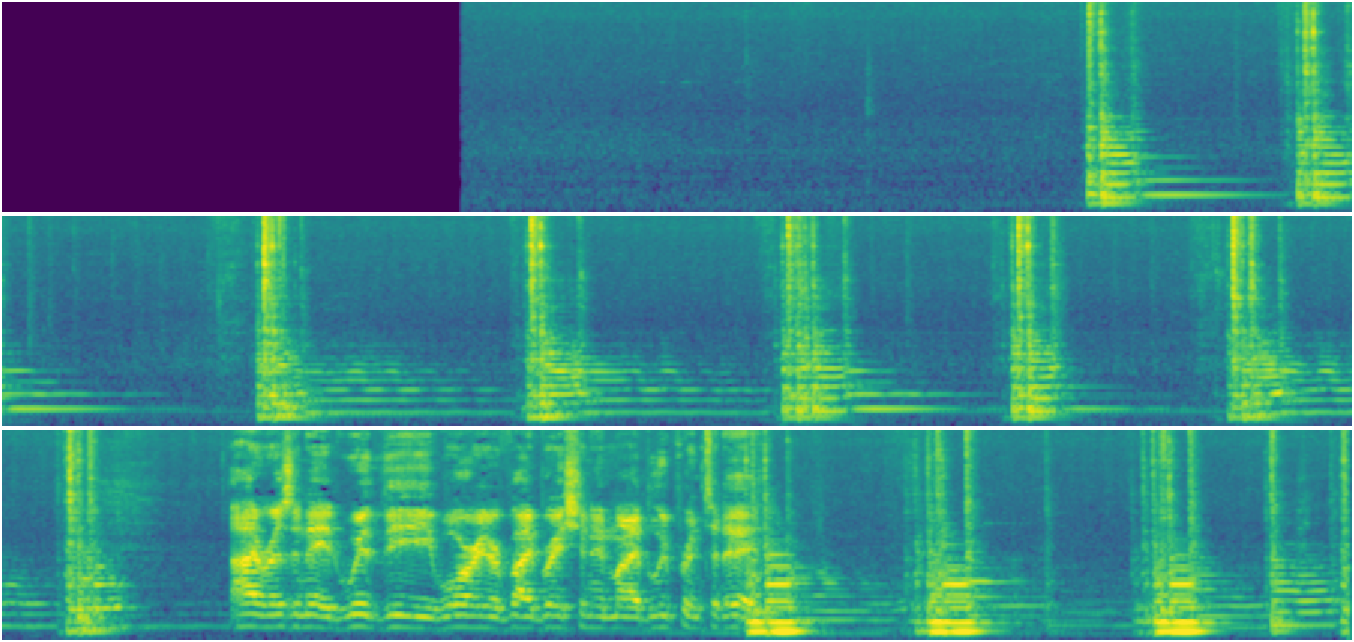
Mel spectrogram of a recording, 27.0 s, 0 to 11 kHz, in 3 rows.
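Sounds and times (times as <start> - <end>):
double bass plucked notes: 7.2 - 20.2, 22.8 - 27.0.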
